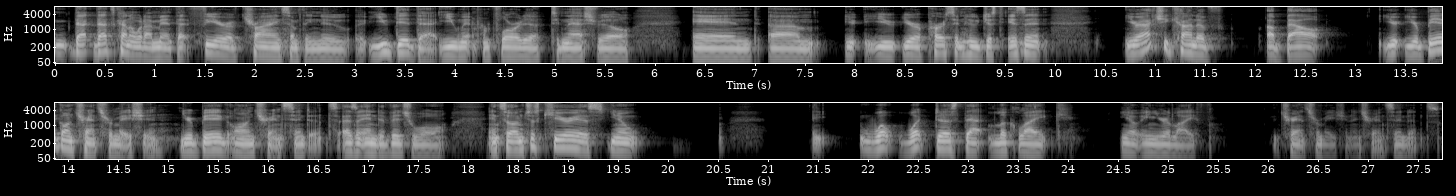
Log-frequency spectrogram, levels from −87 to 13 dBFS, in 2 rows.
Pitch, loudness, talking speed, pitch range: 100 Hz, -22 LUFS, 150 wpm, 90-115 Hz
